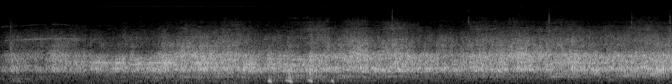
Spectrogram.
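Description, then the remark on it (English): A large crowd of over 125,000 people at an NFL event in Green Bay yells together in a steady, loud roar that holds for the whole stretch, the massed voices blending into one continuous wash of shouting. “What are they yelling? Is it Go Pack Go?”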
